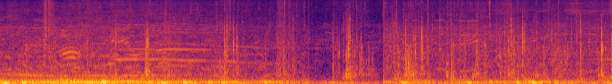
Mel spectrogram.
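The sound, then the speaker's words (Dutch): Busy festival campsite ambience at the Paaspop Camping, recorded while walking: a steady low rumble with scattered crowd voices, brief clatters and bumps, and the occasional faint tonal sound drifting through. “nou, zoals je hoort zijn we inmiddels een beetje aangekomen op de camping.”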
